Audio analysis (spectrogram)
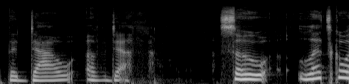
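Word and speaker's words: Tao: understandable and pronounce it tau but it's actually pronounced with a D sound the Dow of death so let's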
